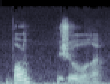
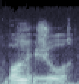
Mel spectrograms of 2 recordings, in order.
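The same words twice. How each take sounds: First: The N is silent, leaving a nasal vowel. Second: The N sound is pronounced after the vowel. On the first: The speaker calls it right. "N لا ينطق N وإنما نقول bonjour" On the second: The speaker calls it wrong. "هناك الكثير من التلاميذ يقومون بنطق حرف N، يقولون bonjour"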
